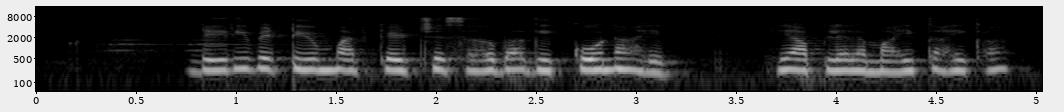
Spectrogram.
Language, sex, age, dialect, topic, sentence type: Marathi, female, 31-35, Standard Marathi, banking, statement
